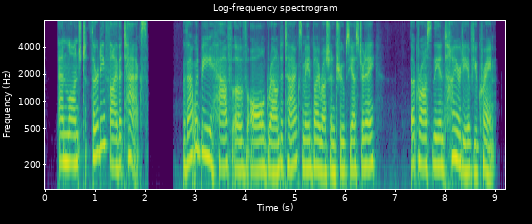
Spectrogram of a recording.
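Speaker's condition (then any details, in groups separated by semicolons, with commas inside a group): No condition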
